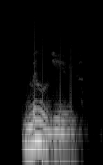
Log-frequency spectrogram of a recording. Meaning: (noun) A growth of minute powdery or webby fungi, whitish or of different colors, found on various diseased or decaying substances; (verb) 1. To taint with mildew 2. To become tainted with mildew
- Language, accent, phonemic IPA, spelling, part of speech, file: English, Southern England, /ˈmɪl.djuː/, mildew, noun / verb, LL-Q1860 (eng)-mildew.wav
